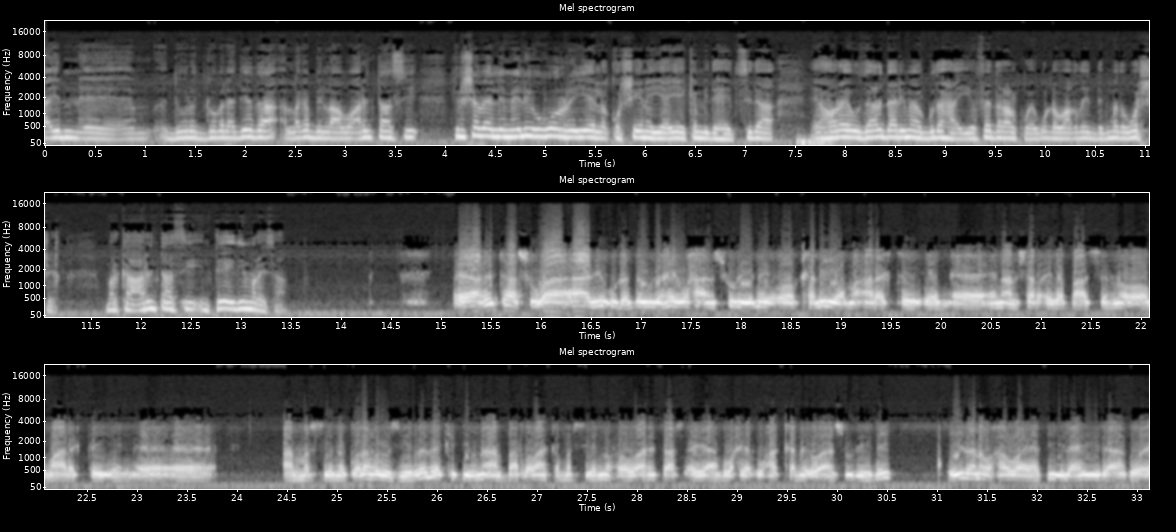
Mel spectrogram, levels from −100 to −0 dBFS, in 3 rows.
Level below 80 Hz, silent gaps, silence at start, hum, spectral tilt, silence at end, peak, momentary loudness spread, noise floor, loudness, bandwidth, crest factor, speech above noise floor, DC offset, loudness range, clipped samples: -36 dBFS; none; 0 s; none; -7.5 dB/octave; 0 s; -2 dBFS; 9 LU; -39 dBFS; -12 LUFS; 8.8 kHz; 10 dB; 28 dB; under 0.1%; 6 LU; under 0.1%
